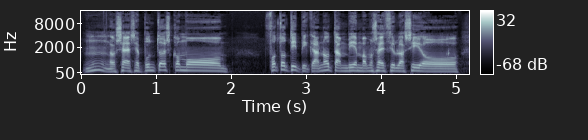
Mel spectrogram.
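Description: Conversational radio host, dry studio sound. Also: male voice, mid-range voice, normal speed, no room sound. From Asturias, Spain. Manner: conversational, hesitant with restarts. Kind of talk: radio interview.

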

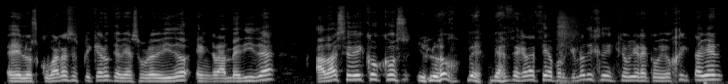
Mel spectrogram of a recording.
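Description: Chatty, slightly high-voiced man. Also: fast, no echo. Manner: chatty, laughs often, tags remarks with "¿no?". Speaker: radio co-host reading news. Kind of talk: casual radio chat.

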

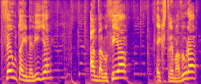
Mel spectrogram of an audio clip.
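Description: A man's voice: sits high, sing-song, unhurried, faint music behind. A man with an Asturian accent hosting a morning radio show, reading out figures and cueing segments. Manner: reads figures and cues segments. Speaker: radio host. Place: radio studio.

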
